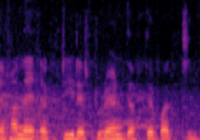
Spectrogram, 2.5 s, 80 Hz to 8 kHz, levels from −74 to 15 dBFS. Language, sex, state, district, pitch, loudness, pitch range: Bengali, female, Assam, Hailakandi, 195 Hz, -14 LUFS, 185-215 Hz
